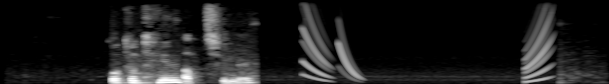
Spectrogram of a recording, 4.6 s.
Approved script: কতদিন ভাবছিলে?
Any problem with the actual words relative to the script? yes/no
no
